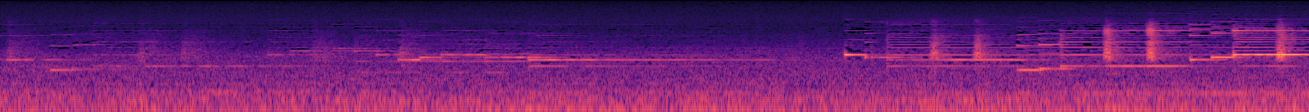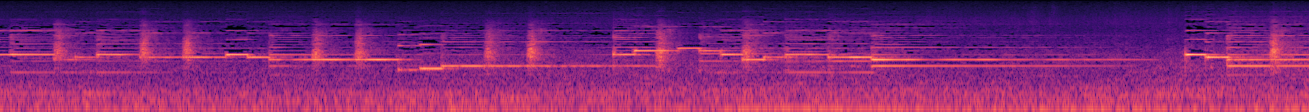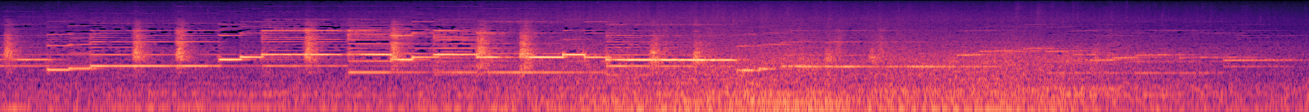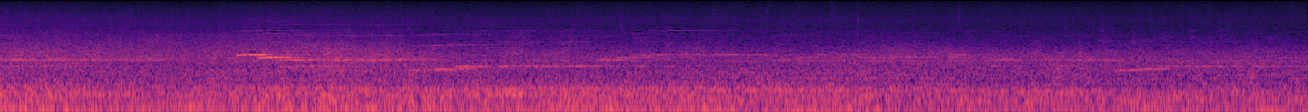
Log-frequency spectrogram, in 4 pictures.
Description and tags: Ice Cream Man
An Ice Cream Truck driving through the neighborhood with it's music playing to attract the attention of children.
